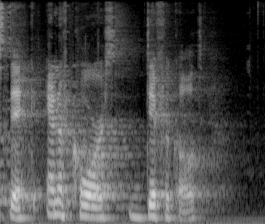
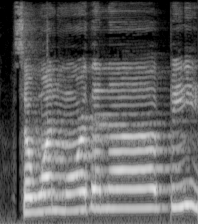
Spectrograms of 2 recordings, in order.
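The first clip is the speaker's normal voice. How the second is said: trembling voice, very high, very drawn out; 10 semitones higher, 7 dB louder than usual. Playing a character in a group story scene about staying for dinner; quivering voice. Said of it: "You hear a bit of quivering in his voice".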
